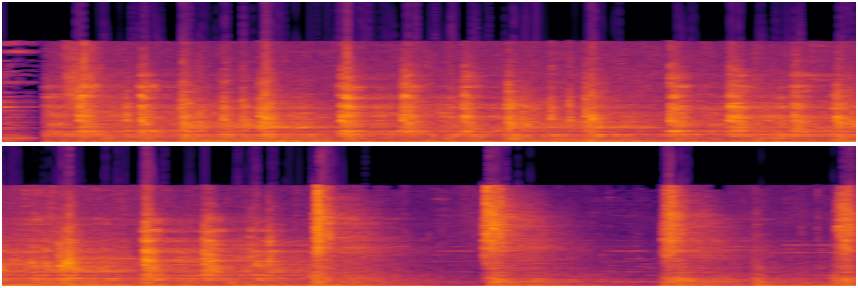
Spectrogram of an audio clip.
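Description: Tahitian drum ensemble playing a fast, dense rhythm on wooden slit drums over a deep bass drum, accompanying a dance. It starts suddenly just after the opening, and a few loud accented strikes stand out near the end.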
